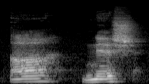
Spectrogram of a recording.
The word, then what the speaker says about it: Anishinaabe: The human race is Anishinaabe. They are Sabe. Now I know some dialects pronounce it Bay, but stay with me and go with B.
